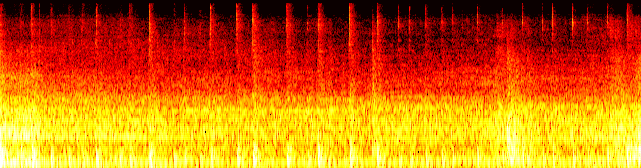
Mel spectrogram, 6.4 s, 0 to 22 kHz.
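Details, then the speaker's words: TRS 300 RR two-stroke on the bench: irregular metallic rattling clicks that rise with revs. First thought to be the flywheel, it is the sump bolt fallen loose again and vibrating. "it sounds like the bolt for sump has fell out again and that's what that noise is it's vibrating and there's me thinking it's coming from inside fly wheel"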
